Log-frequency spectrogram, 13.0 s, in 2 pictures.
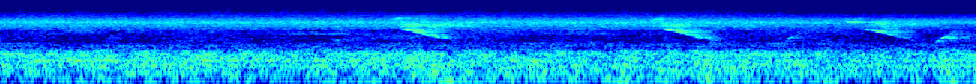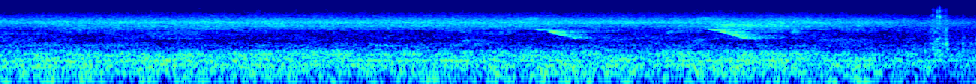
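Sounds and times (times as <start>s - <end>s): high background hiss: 0.0s - 13.0s.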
